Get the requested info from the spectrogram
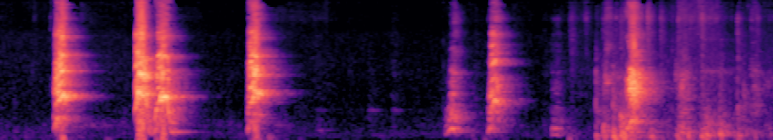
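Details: Apricot Miniature Poodles giving high, sharp barks, three loud yaps in quick succession, then softer scattered barks and a rougher, noisier bark near the end.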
